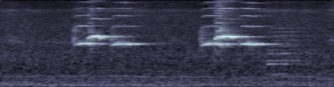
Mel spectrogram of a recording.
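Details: Greater green leafbird song used to provoke aggression in other birds: two short bursts of loud whistled notes near the same pitch, with faint background hum.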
